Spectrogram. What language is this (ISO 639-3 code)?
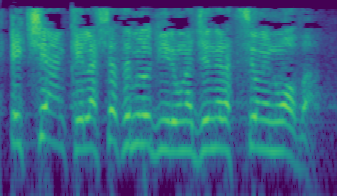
ita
